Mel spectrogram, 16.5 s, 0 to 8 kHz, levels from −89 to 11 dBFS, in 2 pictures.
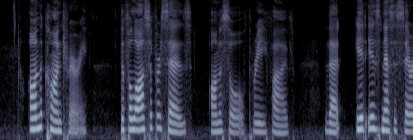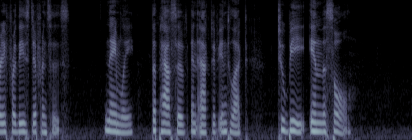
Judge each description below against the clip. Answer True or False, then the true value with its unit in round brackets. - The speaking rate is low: True (100 wpm)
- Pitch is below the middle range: False (190 Hz)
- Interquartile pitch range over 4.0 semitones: False (3.3 semitones)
